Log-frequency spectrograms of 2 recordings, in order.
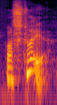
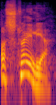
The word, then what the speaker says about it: Australia: But would somebody please tell him that this country, our country, is not called Australia. It's Australia. There's an L in there.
